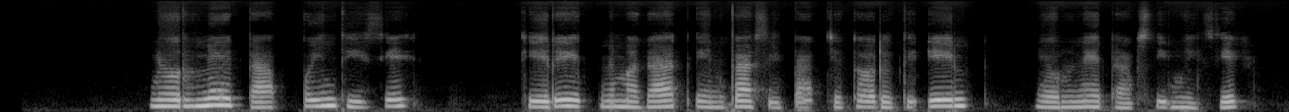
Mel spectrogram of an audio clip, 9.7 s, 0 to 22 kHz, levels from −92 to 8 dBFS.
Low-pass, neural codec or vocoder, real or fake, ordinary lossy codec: none; codec, 44.1 kHz, 2.6 kbps, DAC; fake; none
